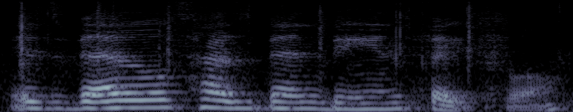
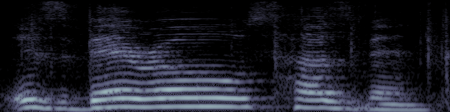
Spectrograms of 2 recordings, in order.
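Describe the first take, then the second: First: "Vero" with a quick tapped R, almost like a D; rolled R. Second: "Vero" slowed, with a smooth English R; corrected R. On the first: Reader asks Spirit about a husband, tapped R in "Vero". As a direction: tap the R in "Vero" so it nearly sounds like "Vetto". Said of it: "you sounded like you were saying Vero". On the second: Reader restarts her question to Spirit, smooth R in "Vero". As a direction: say "Vero" carefully with an untapped American R. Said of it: "Why did it sound like you said Vero?". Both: Real, not acted.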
